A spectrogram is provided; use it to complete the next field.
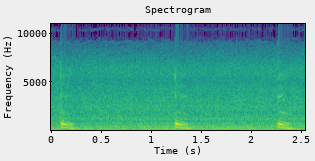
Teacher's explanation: Ketika kita melepaskan hambatan tersebut maka aliran udara akan melalui ujung lidah dan meletup. Cara mengeluarkan aliran udara yaitu non aspirasi atau tidak disertai dengan udara. · Cara mengeluarkan aliran udara yaitu non-aspirasi atau tidak disertai dengan udara. T. Keadaan glotis yaitu terbuka sehingga bunyi dialirkan tanpa menggetarkan pita suara.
